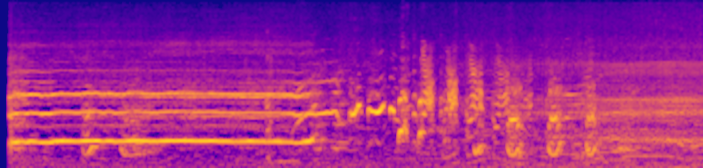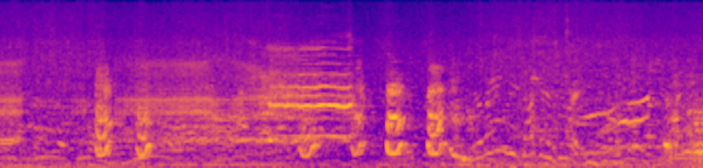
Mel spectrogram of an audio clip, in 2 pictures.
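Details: Sea otter begging for fish. It opens with a steady, piercing scream held for about three seconds, then breaks into shorter squeals and bent, rising whines repeated over the rest of the recording.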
